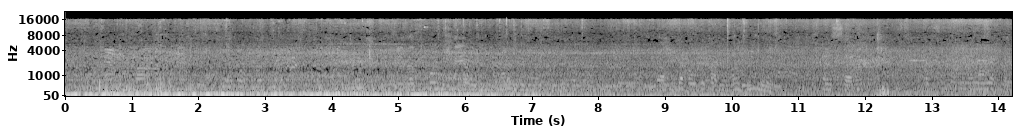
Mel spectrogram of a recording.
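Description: Voices of a crowd of men and women chatter nearby outdoors.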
